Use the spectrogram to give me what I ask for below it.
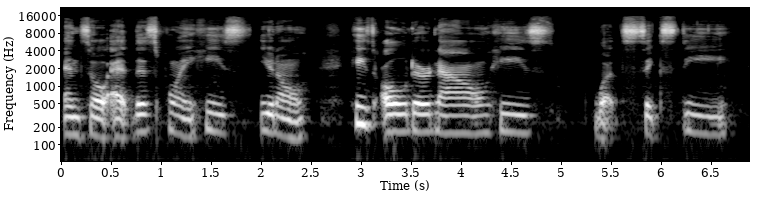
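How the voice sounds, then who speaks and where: Low gravelly woman in her 40s, slow laid-back storytime chat. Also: level tone, a little mellow. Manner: laid-back, chatty, with frequent "um" pauses. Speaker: vlogger. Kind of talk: casual storytime.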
